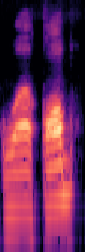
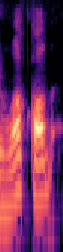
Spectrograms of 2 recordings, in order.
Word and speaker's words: وقب: So ghasiqin idha waqab. And the last word waqab, there's a qaf which is full mouth, in making sure that the waw remains empty mouth.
